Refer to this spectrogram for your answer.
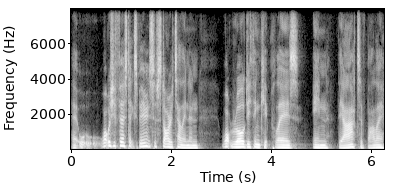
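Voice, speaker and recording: Recorded very cleanly with a silent background and a dry, close sound with no echo, a man with a northern English accent talks at a medium pitch with lively intonation. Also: moderate pace. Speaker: podcast host. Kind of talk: interview.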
